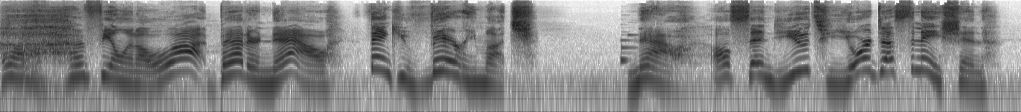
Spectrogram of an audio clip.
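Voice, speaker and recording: A female-sounding put-on character voice, high in pitch, moves at a fairly slow pace with very wide pitch swings. Clear background noise is present. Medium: video game.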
